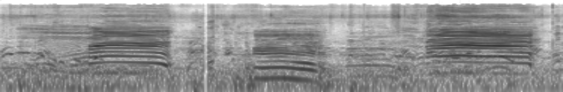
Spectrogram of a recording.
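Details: Cattle being unloaded from the river side at a busy village cattle market in Bangladesh; three long, loud harmonic moos, each about a second or more, the second deeper, with market crowd noise behind.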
